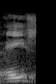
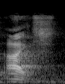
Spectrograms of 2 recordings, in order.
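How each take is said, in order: First: The vowel sounds like the one in 'ace'. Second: The vowel sounds like the one in 'ice'. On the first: "some would pronounce it ace" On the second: "some would pronounce it ice"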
